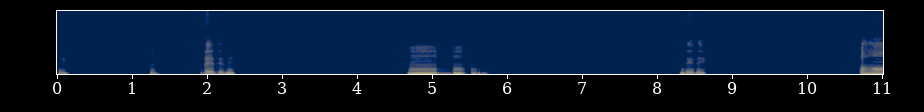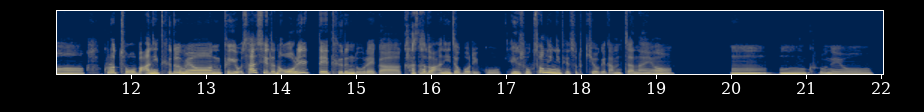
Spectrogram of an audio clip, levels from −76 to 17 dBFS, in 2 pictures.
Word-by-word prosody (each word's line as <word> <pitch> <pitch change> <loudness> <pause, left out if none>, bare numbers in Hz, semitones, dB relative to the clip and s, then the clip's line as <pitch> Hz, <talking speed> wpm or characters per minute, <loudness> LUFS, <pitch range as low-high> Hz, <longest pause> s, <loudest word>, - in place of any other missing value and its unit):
네. 150 -1 -13 1.1
어 190 - -16 0.6
네네네. 145 -1 -9 2.3
음. 175 0 -4 2.6
네네. 150 -5 -10 2.1
아 200 +2 -1 0.3
그렇죠. 255 -7 0
많이 245 +4 +6
들으면 230 -4 +4
그게 220 -2 -2
어 - - 0
사실은 300 -6 +1
어릴 220 - +3
때 230 -1 +3
들은 205 -1 +1
노래가 160 -1 -2
가사도 225 +3 0
안 150 -3 -1
잊어버리고 155 -7 -4
계속 225 0 -2
성인이 310 -5 +6
돼서도 150 -5 -10
기억에 155 -3 -7
남잖아요. 145 +4 -3 0.8
음 175 0 +2 0.2
음 205 +1 +3
그러네요. 175 -4 -6
185 Hz, 165 characters per minute, -18 LUFS, 165-215 Hz, 2.6 s, 많이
